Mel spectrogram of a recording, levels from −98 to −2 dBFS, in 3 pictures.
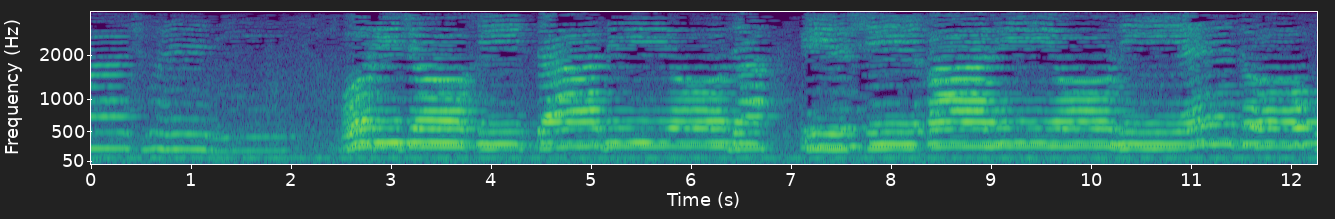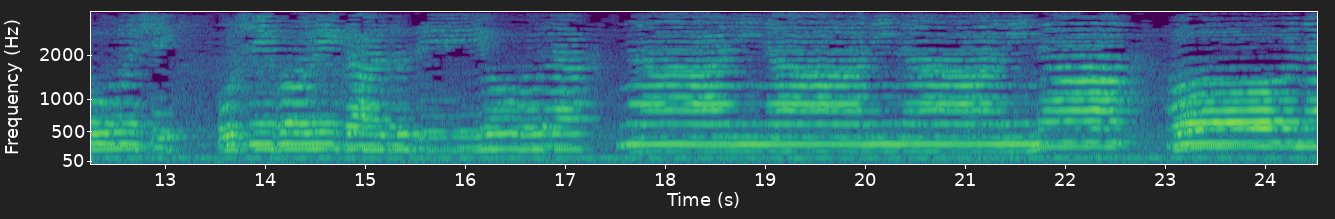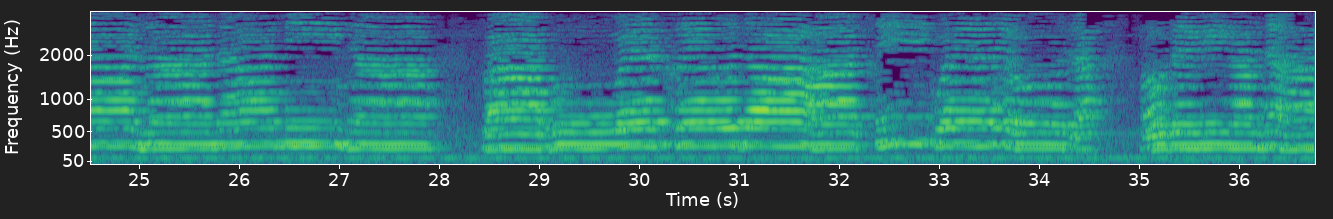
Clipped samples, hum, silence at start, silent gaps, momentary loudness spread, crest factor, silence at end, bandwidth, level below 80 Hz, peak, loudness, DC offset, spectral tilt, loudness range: under 0.1%; none; 0 s; none; 12 LU; 18 dB; 0 s; 4 kHz; -54 dBFS; -10 dBFS; -27 LUFS; under 0.1%; -10 dB/octave; 4 LU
